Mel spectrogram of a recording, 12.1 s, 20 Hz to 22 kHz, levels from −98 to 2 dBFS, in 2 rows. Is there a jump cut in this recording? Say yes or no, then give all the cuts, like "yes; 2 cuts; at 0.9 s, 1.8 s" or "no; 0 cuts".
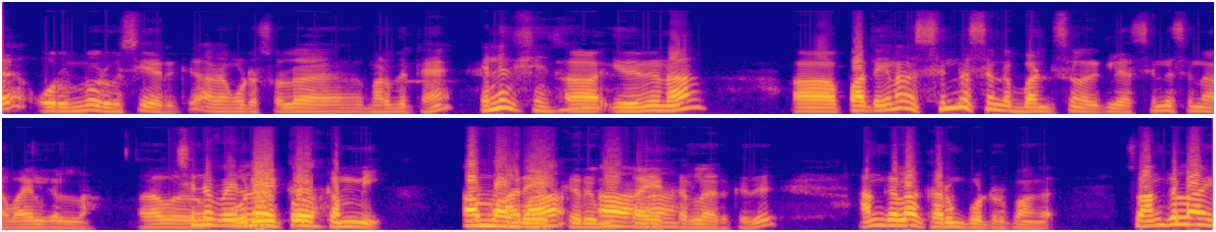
no; 0 cuts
